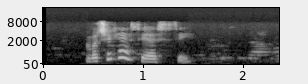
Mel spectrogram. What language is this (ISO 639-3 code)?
fas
